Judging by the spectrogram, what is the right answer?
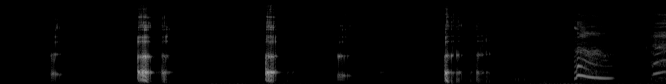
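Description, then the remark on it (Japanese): Several short burps come one after another at uneven intervals, some in quick pairs, followed by a longer, drawn-out breathy burp at the end. “なんでゲップ。”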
